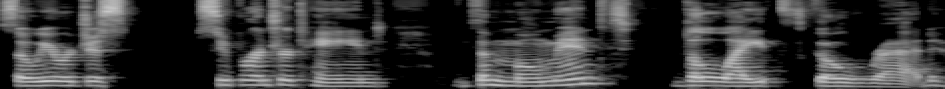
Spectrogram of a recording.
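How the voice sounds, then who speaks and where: In a plain, everyday voice, a woman with an American accent talks fairly slowly at a fairly low pitch, her loudness very even and her pitch varying in an ordinary way. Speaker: radio DJ and stadium announcer. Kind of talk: podcast interview answer.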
